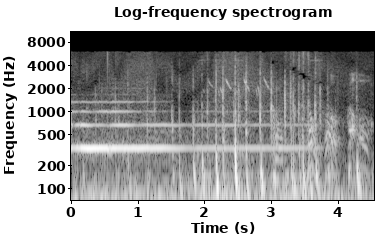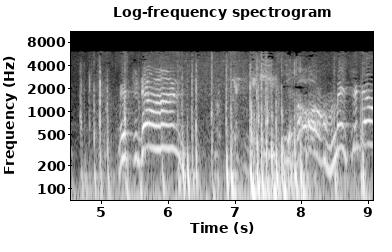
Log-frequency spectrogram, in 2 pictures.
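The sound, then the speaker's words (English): Hooves clop in a quick, uneven rhythm, and a newly bought, edgy horse that has not been ridden much in the last couple of months lets out a couple of shaky, rising-and-falling whinnies over them, fairly loud. “Looky, I just bought me a new horse.”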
